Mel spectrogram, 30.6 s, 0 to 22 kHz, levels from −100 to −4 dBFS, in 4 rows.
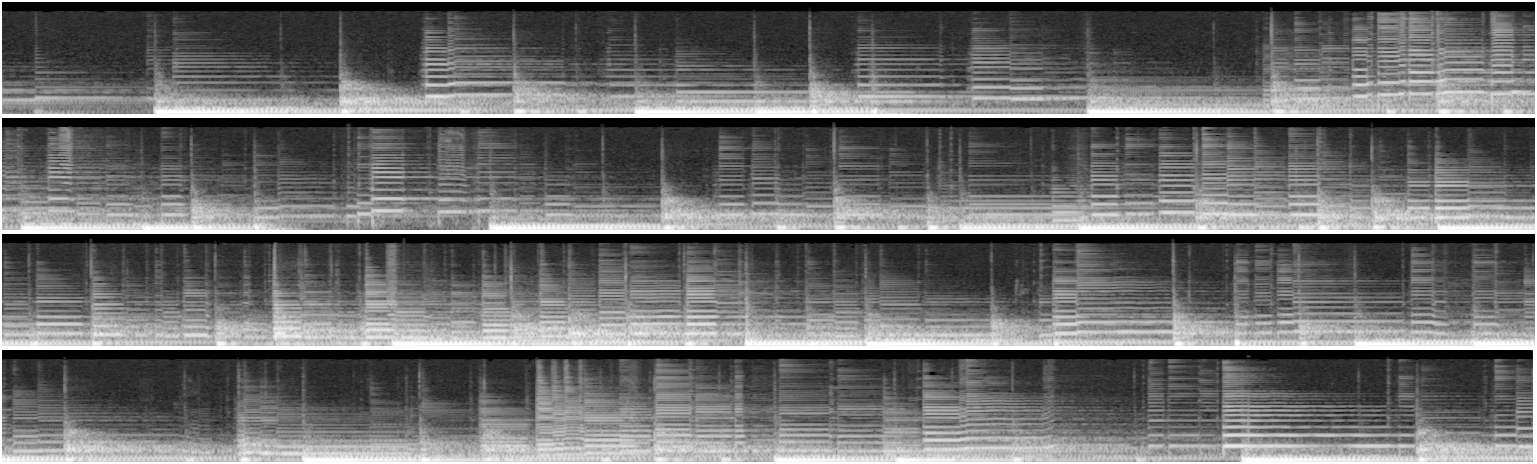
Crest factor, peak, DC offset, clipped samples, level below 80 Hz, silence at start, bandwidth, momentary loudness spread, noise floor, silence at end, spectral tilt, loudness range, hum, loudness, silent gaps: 12 dB; 0 dBFS; under 0.1%; under 0.1%; -14 dBFS; 0 s; 12.5 kHz; 11 LU; -37 dBFS; 0 s; -7.5 dB/octave; 4 LU; none; -16 LUFS; none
